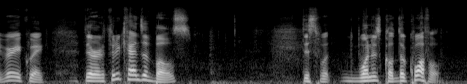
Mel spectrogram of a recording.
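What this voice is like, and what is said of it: Put-on accent of a movie character. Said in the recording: “We'll do what Oliver Wood does in the movie... I'm gonna stop using the accent.”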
